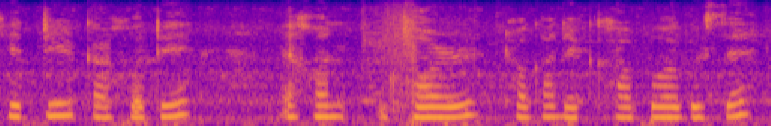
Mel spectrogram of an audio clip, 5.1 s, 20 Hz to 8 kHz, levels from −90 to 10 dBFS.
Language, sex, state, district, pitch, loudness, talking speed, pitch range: Assamese, female, Assam, Sonitpur, 255 Hz, -18 LUFS, 95 wpm, 245-270 Hz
